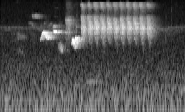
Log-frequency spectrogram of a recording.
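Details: Common nightingale singing in daytime, June, Lot, France: a few varied whistled notes followed by a loud, fast, buzzy run of evenly repeated pulses lasting over a second.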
